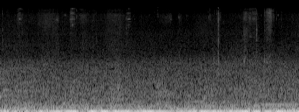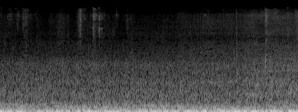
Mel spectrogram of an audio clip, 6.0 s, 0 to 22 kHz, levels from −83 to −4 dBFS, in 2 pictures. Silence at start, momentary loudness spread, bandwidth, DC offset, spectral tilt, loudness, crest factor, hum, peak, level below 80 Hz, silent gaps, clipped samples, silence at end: 0 s; 3 LU; 14.5 kHz; under 0.1%; -6.5 dB/octave; -33 LUFS; 10 dB; none; -16 dBFS; -26 dBFS; none; under 0.1%; 0 s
